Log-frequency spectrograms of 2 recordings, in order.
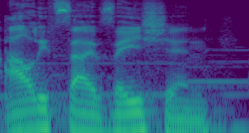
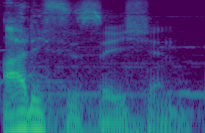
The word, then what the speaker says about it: Alicization: pronounce this goddamn season it's not alization it's adisz and the name AIS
